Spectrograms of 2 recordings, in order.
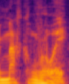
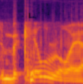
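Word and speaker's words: McIlroy: getting on with Rory mroy and you will castigate me for for mispronouncing sports people yeah it was mckelroy I was it he's missing a vowel he needs another vowel in there the idiot for goodness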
